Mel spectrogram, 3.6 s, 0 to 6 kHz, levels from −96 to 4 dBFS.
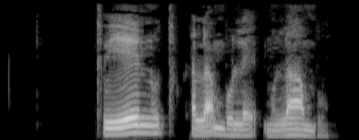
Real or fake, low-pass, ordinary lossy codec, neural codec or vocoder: real; 5.4 kHz; MP3, 32 kbps; none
